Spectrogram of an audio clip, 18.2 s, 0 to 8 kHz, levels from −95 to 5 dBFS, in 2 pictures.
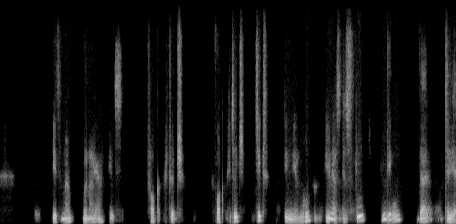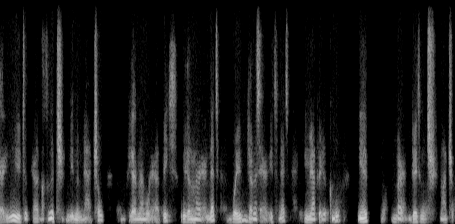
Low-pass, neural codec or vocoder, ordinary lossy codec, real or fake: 7.2 kHz; codec, 16 kHz, 0.5 kbps, FreqCodec, larger model; Opus, 24 kbps; fake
